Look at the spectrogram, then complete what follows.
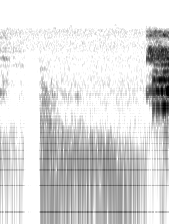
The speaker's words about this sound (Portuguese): Opa, passou um, um, apressado aqui buzinando. Não sei se vocês tiveram esse, esse prazer de ouvir esse barulho.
